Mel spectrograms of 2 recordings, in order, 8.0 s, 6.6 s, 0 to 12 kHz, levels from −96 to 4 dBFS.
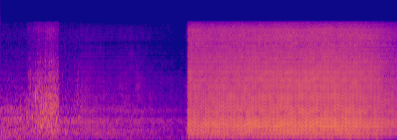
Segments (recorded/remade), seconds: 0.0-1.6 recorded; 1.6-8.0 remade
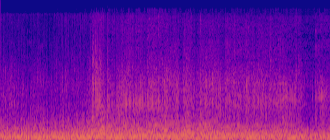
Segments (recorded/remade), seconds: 0.0-0.7 recorded; 0.7-1.2 remade; 1.2-6.6 recorded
